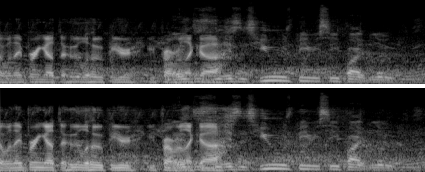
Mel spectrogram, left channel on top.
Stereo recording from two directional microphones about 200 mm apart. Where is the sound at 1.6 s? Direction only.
45° left (ahead or behind).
